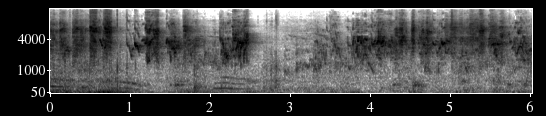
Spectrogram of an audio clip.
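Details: Male budgerigars give dense, high warbling chirps and squawky notes, pausing briefly midway before the chatter resumes.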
